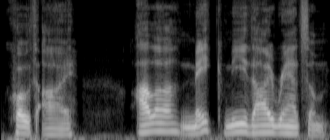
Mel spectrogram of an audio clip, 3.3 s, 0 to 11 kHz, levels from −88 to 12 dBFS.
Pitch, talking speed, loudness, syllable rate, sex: 120 Hz, 125 wpm, -20 LUFS, 3.4 syllables/s, male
